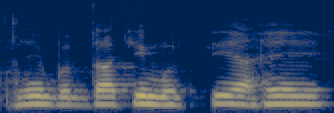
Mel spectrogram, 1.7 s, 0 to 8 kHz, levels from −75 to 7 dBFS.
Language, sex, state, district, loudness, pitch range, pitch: Marathi, male, Maharashtra, Nagpur, -23 LUFS, 155-165 Hz, 160 Hz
